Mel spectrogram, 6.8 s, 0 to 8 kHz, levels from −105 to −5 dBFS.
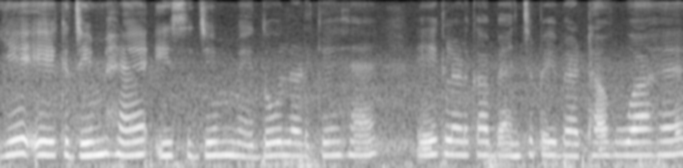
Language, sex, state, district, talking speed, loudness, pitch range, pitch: Hindi, female, Bihar, Vaishali, 150 wpm, -14 LUFS, 225-240 Hz, 235 Hz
